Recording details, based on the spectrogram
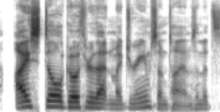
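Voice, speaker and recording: An unremarkable speaking voice at a moderate pace, with ordinary pitch variation, in a very clean recording with a silent background and a dry, close sound with no echo. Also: man. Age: 40s. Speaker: podcast co-host. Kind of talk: casual chat.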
